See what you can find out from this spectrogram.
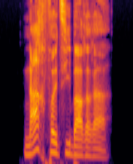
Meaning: inflection of nachvollziehbar: 1. strong/mixed nominative masculine singular comparative degree 2. strong genitive/dative feminine singular comparative degree
- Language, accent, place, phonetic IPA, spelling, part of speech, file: German, Germany, Berlin, [ˈnaːxfɔlt͡siːbaːʁəʁɐ], nachvollziehbarerer, adjective, De-nachvollziehbarerer.ogg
